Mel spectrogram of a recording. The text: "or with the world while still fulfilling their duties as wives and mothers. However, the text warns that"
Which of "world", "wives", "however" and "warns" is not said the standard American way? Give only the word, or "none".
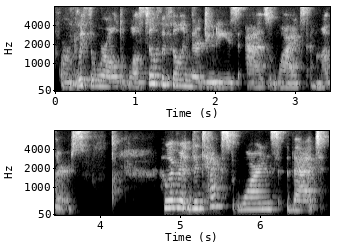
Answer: none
